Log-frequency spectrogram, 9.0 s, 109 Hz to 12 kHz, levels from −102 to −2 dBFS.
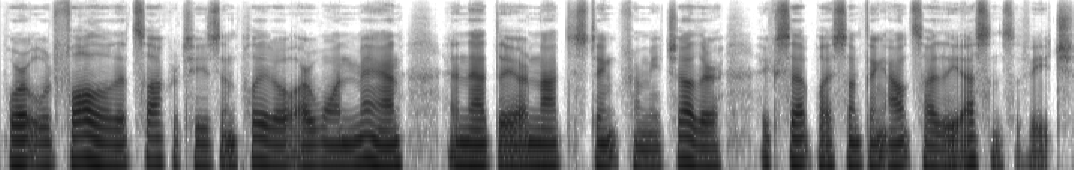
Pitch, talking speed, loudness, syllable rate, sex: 115 Hz, 190 wpm, -20 LUFS, 5.4 syllables/s, male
